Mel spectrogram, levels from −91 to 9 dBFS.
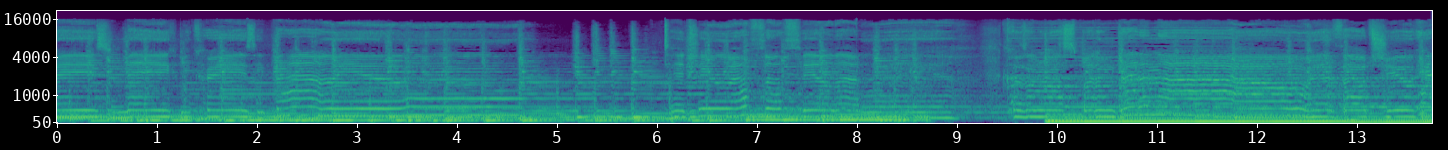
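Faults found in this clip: USB whine, 9.53 to 11.81 s. Fixed-pitch tone on a 1 kHz series, strongest at 4 kHz, roughly 20 dB under the signal. USB frame-rate current leaking through power or ground.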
